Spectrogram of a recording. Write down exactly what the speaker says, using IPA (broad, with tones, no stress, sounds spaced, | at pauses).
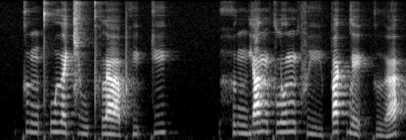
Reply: k ɯ˧ ŋ kʰ w ɯ˧ a̯ t͡ɕ uː˨˩ pʰ l aː˨˩ pʰ i˨˩ ʔ k iː˥˩ k̚ | h ɯ˧ ŋ j a˥˩ n k l o˥˩ n f iː˨˩ p a˥˩ k̚ l e˨˩ ʔ k ɯ˩˦ a̯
